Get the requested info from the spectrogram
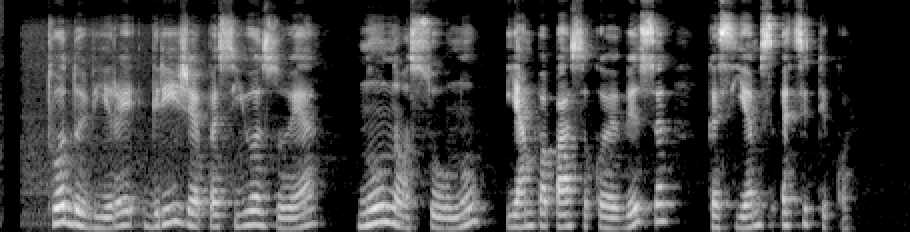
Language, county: Lithuanian, Vilnius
